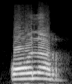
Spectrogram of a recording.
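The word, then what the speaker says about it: honour: जहां एच के बाद ओ आ जाए तो एच को साइलेंट कर देते हैं, लिखा तो रहेगा लेकिन हम पढ़ेंगे नहीं, इसे बोलते हैं साइलेंट लेटर।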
